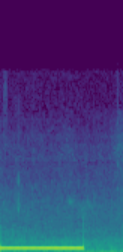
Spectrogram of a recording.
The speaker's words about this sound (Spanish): le van a interrumpir los tonos de la llamada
